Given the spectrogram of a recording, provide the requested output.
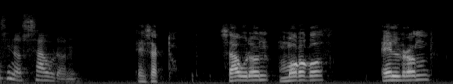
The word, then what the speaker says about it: Sauron: pero no se debe el hecho de que no existan palabras agudas ya nos indica cómo hay que pronunciar las palabras que tienen dos sílabas siempre en la primera son todas llanas es que no sería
